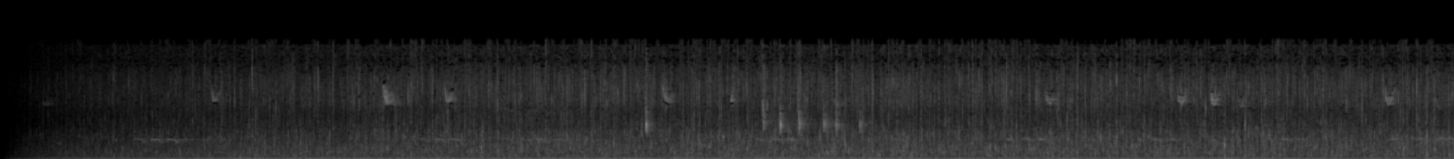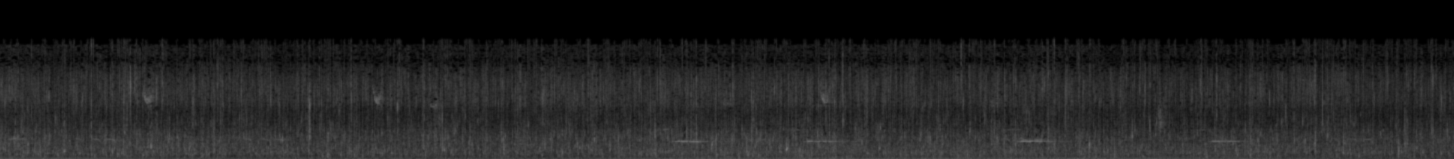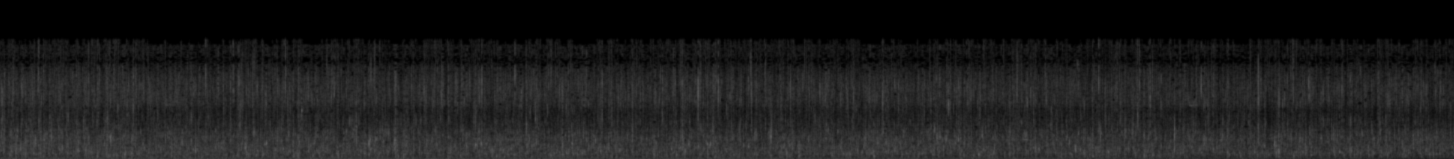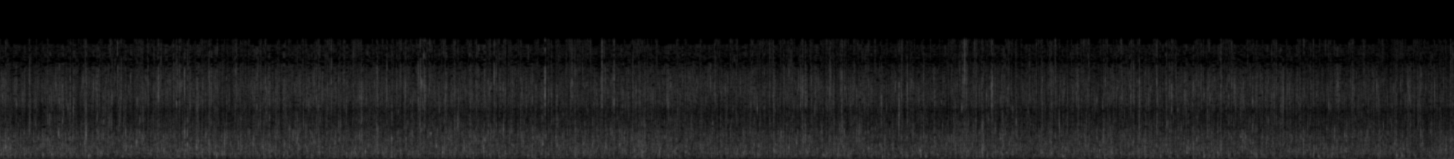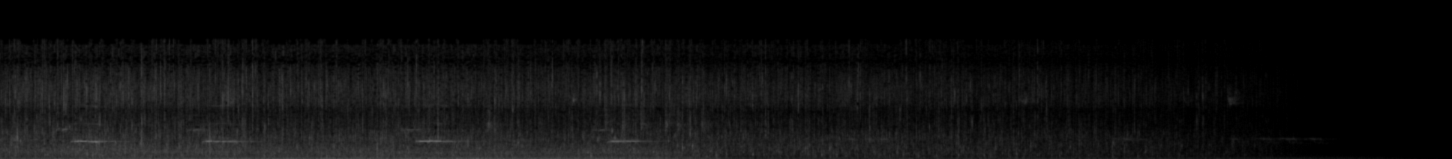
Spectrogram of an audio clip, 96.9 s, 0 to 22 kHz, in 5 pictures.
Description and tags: SpringCreekWBirdsApril20th2013
A wonderful spring day in the midwest woods resulted in this recording of a beautiful small creek, deep in the woods...enjoy...you will also hear various birds from time to time.
I used my H4N and its internal microphones.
